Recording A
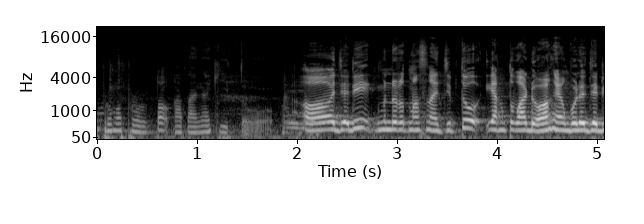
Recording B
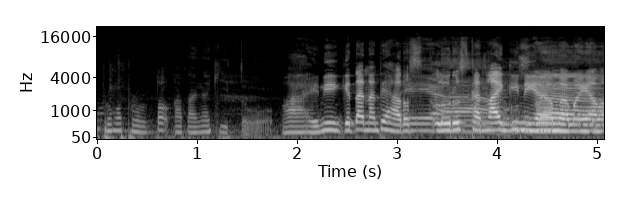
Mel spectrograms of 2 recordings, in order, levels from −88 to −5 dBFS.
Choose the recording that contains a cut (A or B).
A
